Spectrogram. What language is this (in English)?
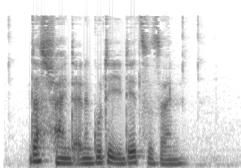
German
